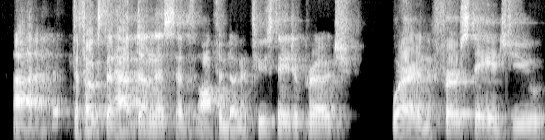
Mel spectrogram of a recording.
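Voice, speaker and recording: An American accent with audible room echo. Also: man. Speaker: scientist presenting research. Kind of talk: conference talk.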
